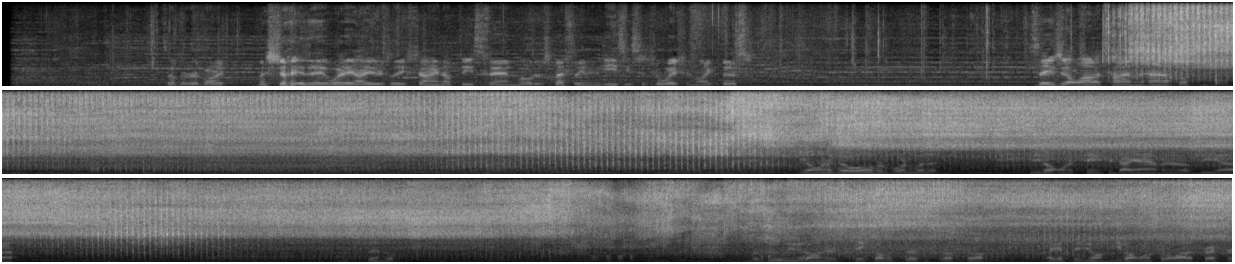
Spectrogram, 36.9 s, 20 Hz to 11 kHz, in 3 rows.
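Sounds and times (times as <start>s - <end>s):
fan motor hum: 0.2s - 36.9s
sandpaper hissing on spinning shaft: 1.1s - 8.4s, 10.0s - 36.9s.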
